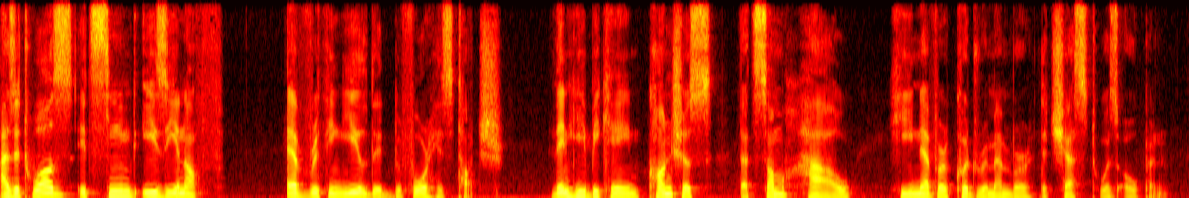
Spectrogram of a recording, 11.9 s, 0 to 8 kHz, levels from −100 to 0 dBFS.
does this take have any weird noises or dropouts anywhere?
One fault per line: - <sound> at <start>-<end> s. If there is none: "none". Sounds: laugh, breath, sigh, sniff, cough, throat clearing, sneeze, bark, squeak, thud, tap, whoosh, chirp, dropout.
none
